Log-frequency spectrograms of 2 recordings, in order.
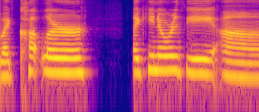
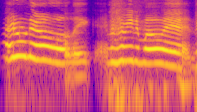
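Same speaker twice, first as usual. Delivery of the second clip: high, loud mock wail; hammed-up flustered cry for help; helpless whining; 11 semitones higher, 3 dB louder, faster than usual. Woman caught out by her trainer, helplessly whining.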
